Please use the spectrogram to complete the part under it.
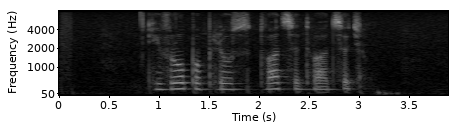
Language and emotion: Russian, neutral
